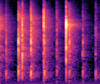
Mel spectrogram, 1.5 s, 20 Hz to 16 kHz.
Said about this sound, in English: But Kike signed an extension. And obviously, we got to talk about that. Kike Hernandez will be back for the 2023 season. Yeah, we'll clap. Yeah.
